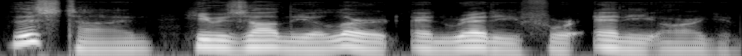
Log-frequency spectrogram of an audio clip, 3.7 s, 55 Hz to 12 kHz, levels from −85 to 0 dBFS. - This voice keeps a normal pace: Yes, average, 195 wpm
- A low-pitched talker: Yes, low, 115 Hz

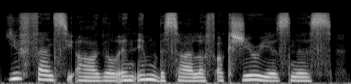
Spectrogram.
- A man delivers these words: No, female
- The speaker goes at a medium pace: No, slow, 120 wpm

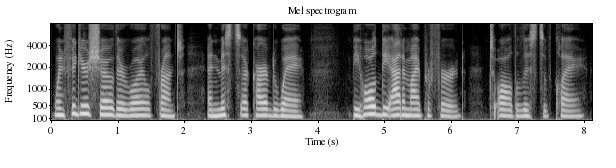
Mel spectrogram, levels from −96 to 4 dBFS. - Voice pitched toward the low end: No, high, 190 Hz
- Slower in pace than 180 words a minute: Yes, average, 165 wpm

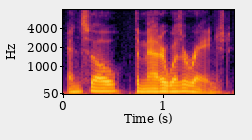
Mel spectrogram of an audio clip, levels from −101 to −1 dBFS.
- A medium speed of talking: No, fast, 210 wpm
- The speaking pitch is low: Yes, low, 100 Hz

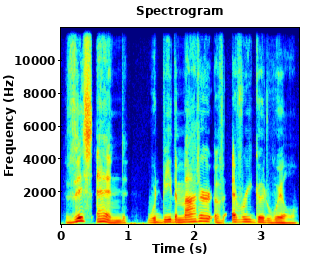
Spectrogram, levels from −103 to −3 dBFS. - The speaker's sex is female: No, male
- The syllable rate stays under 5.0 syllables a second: Yes, 4.3 syllables/s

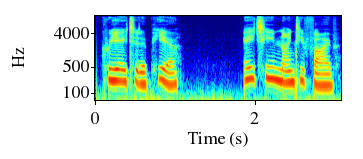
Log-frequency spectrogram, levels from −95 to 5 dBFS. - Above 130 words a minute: No, slow, 115 wpm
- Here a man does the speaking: No, female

